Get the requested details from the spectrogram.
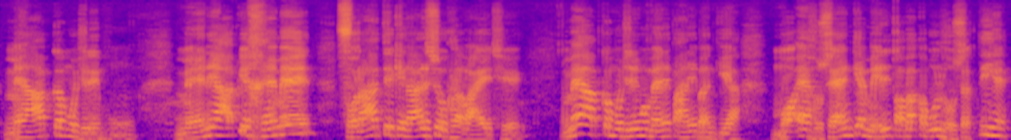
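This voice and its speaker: A man preacher voicing a repentant male warrior who begs forgiveness in a lowered, pleading voice, in an echoey hall. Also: very animated, creaky. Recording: echoey hall, distant mic.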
